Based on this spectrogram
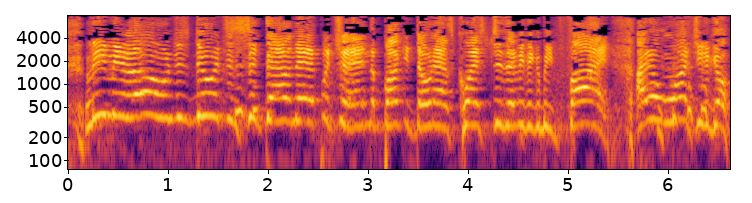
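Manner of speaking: high, shouted, exasperated laughing rant.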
